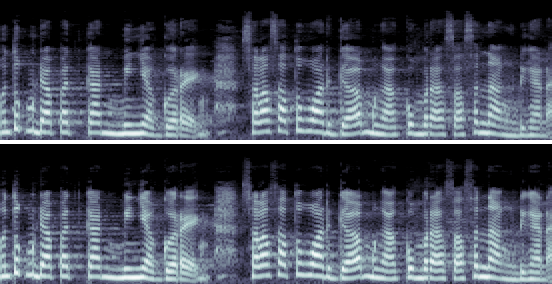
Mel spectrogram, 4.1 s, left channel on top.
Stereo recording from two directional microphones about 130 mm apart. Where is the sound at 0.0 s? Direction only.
15° right (ahead or behind).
